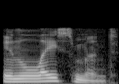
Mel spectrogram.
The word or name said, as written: enlacement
